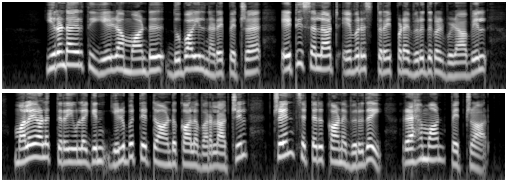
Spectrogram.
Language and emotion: Tamil, neutral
